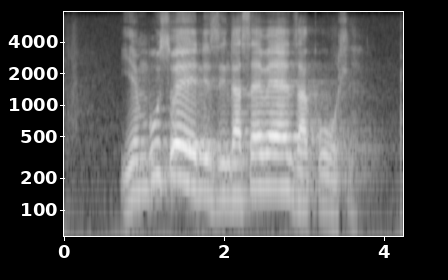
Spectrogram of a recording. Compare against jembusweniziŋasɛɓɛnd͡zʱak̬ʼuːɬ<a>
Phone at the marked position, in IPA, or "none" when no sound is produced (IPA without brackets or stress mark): ɛ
